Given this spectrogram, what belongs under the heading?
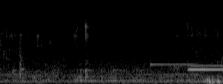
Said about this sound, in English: So let's get a glass and see if it works. He said fill the glass with water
